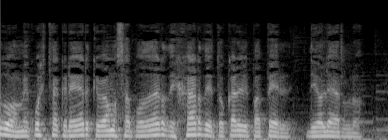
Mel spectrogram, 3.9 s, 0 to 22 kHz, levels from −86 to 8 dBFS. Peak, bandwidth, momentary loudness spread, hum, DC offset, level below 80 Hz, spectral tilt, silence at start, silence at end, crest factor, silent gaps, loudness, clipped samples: -4 dBFS; 11.5 kHz; 5 LU; none; under 0.1%; -42 dBFS; -8 dB/octave; 0 s; 0 s; 14 dB; none; -20 LUFS; under 0.1%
